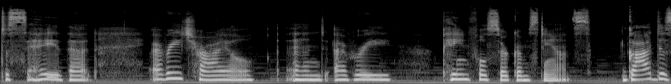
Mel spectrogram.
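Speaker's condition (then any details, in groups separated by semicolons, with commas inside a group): No condition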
